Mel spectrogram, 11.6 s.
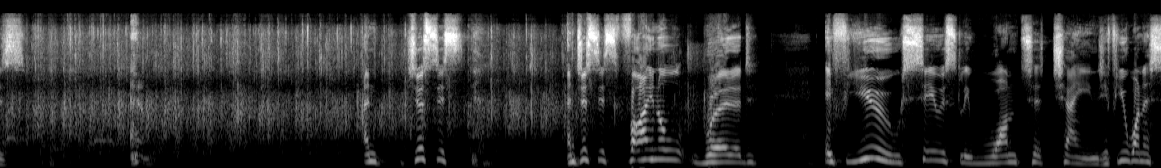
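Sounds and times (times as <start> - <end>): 
speech: 0.0 - 0.5, 3.6 - 5.0, 5.7 - 7.6, 8.2 - 11.6
round of applause: 0.0 - 7.5.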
